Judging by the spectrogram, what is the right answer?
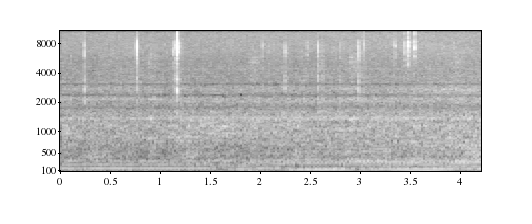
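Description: A few faint, irregular small clicks of a precision Phillips screwdriver tip and a tiny screw against a smartphone's plastic midframe as the screw is turned in, one click a little louder about a second in.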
